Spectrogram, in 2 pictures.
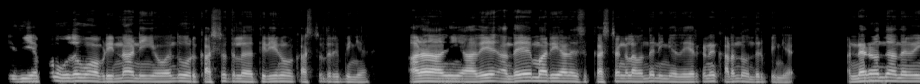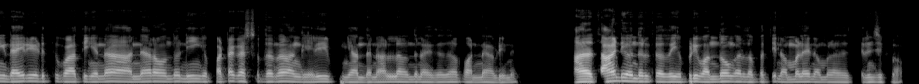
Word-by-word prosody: இது 130 Hz, -, -5 dB
எப்போ 160 Hz, +6 st, -13 dB
உதவும் 155 Hz, 0 st, +2 dB
அப்படின்னா, 135 Hz, +2 st, +1 dB
நீங்க 135 Hz, -1 st, -1 dB
வந்து 140 Hz, +3 st, -2 dB
ஒரு -, -, -2 dB
கஷ்டத்தில 140 Hz, +2 st, -1 dB, 0.2 s
திடீர்னு 135 Hz, +1 st, 0 dB
ஒரு 125 Hz, -, -11 dB
கஷ்டத்தில் 115 Hz, +2 st, -5 dB
இருப்பீங்க. 120 Hz, -2 st, -5 dB, 0.5 s
ஆனா, 140 Hz, +2 st, +8 dB, 0.2 s
நீங்க 135 Hz, -1 st, +1 dB
அதே 140 Hz, +4 st, +4 dB, 0.2 s
அதே 145 Hz, +4 st, +3 dB, 0.2 s
மாதிரியான 150 Hz, -3 st, +3 dB
சி -, -, -9 dB
கஷ்டங்கள 135 Hz, +3 st, 0 dB
வந்து 145 Hz, +3 st, -2 dB
நீங்க 135 Hz, -1 st, -4 dB, 0.2 s
ஏற்கனவே 135 Hz, +3 st, -2 dB
கடந்து 130 Hz, +2 st, -2 dB
வந்திருப்பீங்க. 110 Hz, -3 st, -6 dB, 0.6 s
அந்நேரம் 145 Hz, +6 st, +4 dB
வந்து 165 Hz, 0 st, +2 dB
அந்த 150 Hz, -1 st, +1 dB
நீங்க 140 Hz, -2 st, 0 dB
டைரி 140 Hz, +2 st, +2 dB
எடுத்து 140 Hz, +1 st, -8 dB
பார்த்தீங்கன்னா, 125 Hz, +1 st, 0 dB, 0.2 s
அந்நேரம் 135 Hz, +2 st, 0 dB
வந்து 135 Hz, +2 st, -4 dB
நீங்க 130 Hz, -1 st, -2 dB
பட்ட 125 Hz, +3 st, -1 dB
கஷ்டத்த 130 Hz, -1 st, -3 dB
தான் 140 Hz, -1 st, +2 dB
அங்க 120 Hz, -2 st, -3 dB
எழுதிருப்பீங்க. 125 Hz, -2 st, -4 dB
அந்த 110 Hz, 0 st, -4 dB
நாள்ல 120 Hz, +2 st, -2 dB
வந்து, 115 Hz, 0 st, -5 dB
“நான் 110 Hz, -1 st, -4 dB
இததான் 115 Hz, +1 st, -5 dB
பண்ணேன்” 105 Hz, 0 st, -5 dB
அப்படின்னு. 105 Hz, +2 st, -7 dB, 0.6 s
அத 130 Hz, -1 st, +8 dB
தாண்டி 155 Hz, +4 st, +7 dB
வந்திருக்கிறது 130 Hz, -3 st, 0 dB
எப்படி 140 Hz, +3 st, 0 dB
வந்தோங்கிறத 120 Hz, -2 st, -2 dB
நம்மளே 120 Hz, +2 st, -1 dB
நம்மள 110 Hz, 0 st, -6 dB
அத 105 Hz, -, -6 dB
தெரிஞ்சுக்கலாம். 110 Hz, 0 st, -8 dB
130 Hz, 180 wpm, -22 LUFS, 120-140 Hz, 0.6 s, ஆனா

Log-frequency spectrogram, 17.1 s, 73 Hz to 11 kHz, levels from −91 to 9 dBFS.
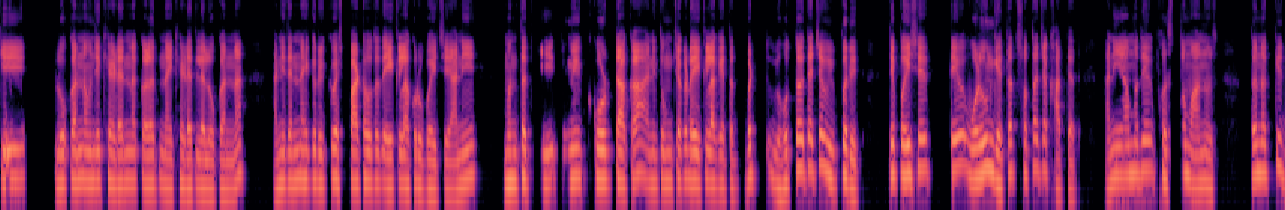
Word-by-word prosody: की 155 Hz, +1 st, +3 dB, 0.5 s
लोकांना 150 Hz, +2 st, +1 dB
म्हणजे 150 Hz, 0 st, 0 dB
खेड्यांना 145 Hz, 0 st, +1 dB
कळत 140 Hz, 0 st, +2 dB
नाही, 130 Hz, -3 st, 0 dB
खेड्यातल्या 130 Hz, -1 st, 0 dB
लोकांना, 125 Hz, +4 st, -2 dB, 0.4 s
आणि 140 Hz, +4 st, -2 dB
त्यांना 150 Hz, +1 st, 0 dB
एक 155 Hz, 0 st, -3 dB
रिक्वेस्ट 155 Hz, +2 st, -1 dB
पाठवतात 145 Hz, 0 st, +2 dB
₹1,00,000ची 130 Hz, -3 st, +1 dB
आणि 140 Hz, +8 st, +1 dB, 0.4 s
म्हणतात 150 Hz, +2 st, +1 dB, 0.2 s
की 145 Hz, +1 st, -1 dB
तुम्ही 155 Hz, +2 st, 0 dB, 0.2 s
कोड 155 Hz, -1 st, +3 dB
टाका 150 Hz, +1 st, +6 dB
आणि 145 Hz, -4 st, -3 dB
तुमच्याकडे 150 Hz, +1 st, +1 dB
₹1,00,000 145 Hz, -1 st, +4 dB
येतात, 130 Hz, -1 st, -5 dB, 0.2 s
बट 165 Hz, +1 st, +1 dB, 0.4 s
होतं 145 Hz, +9 st, +2 dB
त्याच्या 200 Hz, +2 st, +2 dB
विपरीत, 155 Hz, -, +1 dB, 0.4 s
ते -, -, +7 dB
पैसे 175 Hz, +3 st, +3 dB, 0.3 s
ते 195 Hz, -, +4 dB
वळवून 190 Hz, -1 st, +3 dB
घेतात 180 Hz, +4 st, 0 dB
स्वतःच्या 195 Hz, +1 st, -3 dB
खात्यात 120 Hz, -3 st, -5 dB, 0.4 s
आणि 155 Hz, +6 st, -1 dB
यामध्ये 180 Hz, +3 st, -1 dB
फसतो 160 Hz, +3 st, -4 dB
माणूस. 140 Hz, -4 st, -2 dB, 0.5 s
तर 170 Hz, -, +3 dB
नक्कीच 180 Hz, +2 st, -2 dB
150 Hz, 145 wpm, -23 LUFS, 140-170 Hz, 0.5 s, ते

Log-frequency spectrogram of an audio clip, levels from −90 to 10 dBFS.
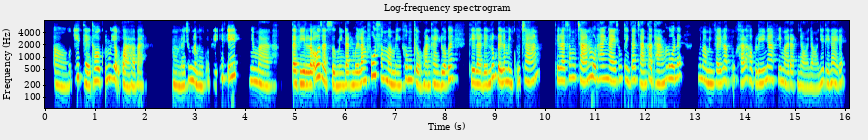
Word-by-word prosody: Ờ, 200 Hz, -4 st, -4 dB
ít 320 Hz, +5 st, -2 dB
thế 210 Hz, -3 st, +3 dB
thôi 260 Hz, +2 st, +3 dB
cũng 280 Hz, +4 st, -2 dB
hiệu 295 Hz, -3 st, +1 dB
quả 210 Hz, -4 st, +3 dB
hả 185 Hz, +1 st, -1 dB
bạn? -, -, -2 dB, 0.6 s
Ừm, 205 Hz, -4 st, -3 dB
nói 195 Hz, -, -2 dB
chung 280 Hz, -, -3 dB
là 245 Hz, -, +2 dB
mình 200 Hz, -3 st, -2 dB
cũng 245 Hz, -, -13 dB
thấy 205 Hz, -, -5 dB
ít 300 Hz, +1 st, -9 dB
ít, 315 Hz, +5 st, +7 dB, 0.3 s
nhưng 260 Hz, -1 st, -3 dB
mà 200 Hz, -5 st, -1 dB, 0.4 s
tại 230 Hz, -1 st, +7 dB
vì 220 Hz, 0 st, +6 dB
lỡ 215 Hz, +10 st, +7 dB
giả 270 Hz, -, +6 dB
sử 225 Hz, -2 st, -1 dB
mình 200 Hz, 0 st, -3 dB
đặt 210 Hz, 0 st, +2 dB
15 210 Hz, +5 st, +2 dB
phút 360 Hz, +1 st, +5 dB
xong 300 Hz, -3 st, -3 dB
mà 240 Hz, -3 st, +2 dB
mình 205 Hz, -1 st, -3 dB
không, 280 Hz, +4 st, -2 dB
kiểu, 225 Hz, -6 st, 0 dB
hoàn 200 Hz, -1 st, -2 dB
thành 215 Hz, -1 st, -2 dB
được 205 Hz, 0 st, +1 dB
ấy, 280 Hz, +2 st, +3 dB, 0.3 s
thì 240 Hz, -, +3 dB
là 220 Hz, -1 st, +3 dB
đến 210 Hz, +1 st, -1 dB
lúc 315 Hz, +7 st, 0 dB
đấy 240 Hz, -, +6 dB
là 240 Hz, -, +3 dB
mình 245 Hz, -3 st, -1 dB
cũng 250 Hz, +2 st, -10 dB
chán. 255 Hz, +2 st, 0 dB, 0.4 s
Thì 270 Hz, -, +1 dB
là 260 Hz, -1 st, +4 dB
xong 310 Hz, +4 st, -6 dB
chán 260 Hz, -1 st, +3 dB
1-2 295 Hz, -2 st, +2 dB
ngày 265 Hz, -4 st, +3 dB
xong 285 Hz, +1 st, -8 dB
thành 270 Hz, -3 st, -3 dB
ra 275 Hz, +2 st, 0 dB
chán 215 Hz, -2 st, 0 dB
cả -, -, +3 dB
tháng 225 Hz, 0 st, +1 dB
luôn 295 Hz, 0 st, +1 dB
ấy. 325 Hz, +2 st, -2 dB, 0.3 s
Nhưng 305 Hz, -2 st, -7 dB
mà 270 Hz, -, -1 dB
mình 225 Hz, -2 st, -1 dB
thấy 225 Hz, 0 st, 0 dB
là 265 Hz, +1 st, +1 dB
cũng 275 Hz, -, -12 dB
khá 245 Hz, -3 st, -1 dB
là -, -, -4 dB
hợp 255 Hz, -3 st, -5 dB
lý 225 Hz, +2 st, -1 dB
nha, 280 Hz, 0 st, -1 dB
khi 265 Hz, -, -3 dB
mà 225 Hz, -5 st, -3 dB
đặt 205 Hz, -1 st, -3 dB
nhỏ 190 Hz, -3 st, -6 dB
nhỏ 180 Hz, -1 st, -8 dB
như 235 Hz, +4 st, -4 dB
thế 225 Hz, -, -2 dB
này 230 Hz, -2 st, -1 dB
đấy. 230 Hz, -, -6 dB
240 Hz, 300 wpm, -22 LUFS, 210-275 Hz, 0.6 s, ít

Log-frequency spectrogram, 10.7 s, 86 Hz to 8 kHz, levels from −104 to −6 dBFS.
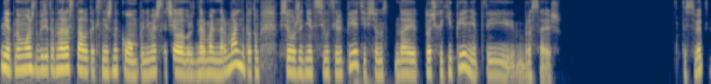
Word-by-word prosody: Нет, 200 Hz, -4 st, +5 dB
ну, 190 Hz, 0 st, +2 dB
может 200 Hz, -1 st, +3 dB
быть, 190 Hz, +1 st, -1 dB
это 190 Hz, 0 st, 0 dB
нарастало 195 Hz, -2 st, +6 dB
как 170 Hz, 0 st, -4 dB
снежный 175 Hz, +2 st, -2 dB
ком, 150 Hz, -4 st, +1 dB
понимаешь, 160 Hz, +4 st, -3 dB
сначала 165 Hz, 0 st, +4 dB
вроде 155 Hz, -1 st, -3 dB
нормально 160 Hz, -1 st, +1 dB
нормально, 225 Hz, +9 st, +3 dB
потом- 165 Hz, 0 st, -2 dB, 0.3 s
всё, 175 Hz, -1 st, +1 dB
уже 165 Hz, 0 st, +1 dB
нет 165 Hz, +1 st, -3 dB
сил 165 Hz, -1 st, -5 dB
терпеть, 165 Hz, +7 st, -2 dB
и, -, -, -4 dB
всё, 160 Hz, +1 st, -5 dB
настает 155 Hz, 0 st, -2 dB
точка 165 Hz, -1 st, 0 dB
кипения, 170 Hz, -1 st, -2 dB
ты 150 Hz, -1 st, -7 dB
бросаешь. -, -, -7 dB, 1.8 s
То -, -, -22 dB
есть -, -, -11 dB
в -, -, -11 dB
этом -, -, -2 dB
165 Hz, 175 wpm, -25 LUFS, 155-190 Hz, 1.8 s, нарастало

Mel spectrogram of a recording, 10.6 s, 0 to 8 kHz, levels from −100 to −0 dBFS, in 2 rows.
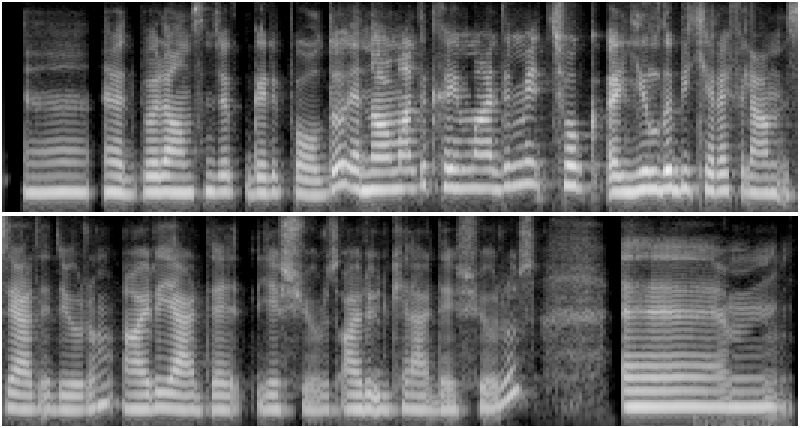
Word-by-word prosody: Eee, 190 Hz, +1 st, -2 dB
evet, 190 Hz, -2 st, -1 dB
böyle 195 Hz, 0 st, +4 dB
anlatınca 195 Hz, +1 st, 0 dB
garip 185 Hz, +1 st, -4 dB
oldu. 170 Hz, +9 st, +1 dB
Ya, 235 Hz, -3 st, +3 dB
normalde 225 Hz, +4 st, +4 dB
kayınvalidemi 240 Hz, +3 st, +1 dB
çok, 265 Hz, -6 st, 0 dB
eee, -, -, +7 dB
yılda 225 Hz, +3 st, +6 dB
1 230 Hz, -1 st, -1 dB
kere 210 Hz, -2 st, +1 dB
filan 185 Hz, -4 st, -2 dB
ziyaret 165 Hz, -1 st, -2 dB
ediyorum, 160 Hz, +6 st, -6 dB
ayrı 165 Hz, +1 st, -1 dB
yerde 160 Hz, -2 st, -2 dB
yaşıyoruz, 160 Hz, -1 st, -7 dB
ayrı 165 Hz, 0 st, -1 dB
ülkelerde 160 Hz, +1 st, -5 dB
yaşıyoruz. 235 Hz, -, -7 dB, 0.6 s
Emm, 185 Hz, 0 st, +1 dB
185 Hz, 135 wpm, -22 LUFS, 165-215 Hz, 0.6 s, eee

